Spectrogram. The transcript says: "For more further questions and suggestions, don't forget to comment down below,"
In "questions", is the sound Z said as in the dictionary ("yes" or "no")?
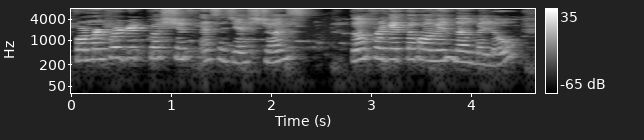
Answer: no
